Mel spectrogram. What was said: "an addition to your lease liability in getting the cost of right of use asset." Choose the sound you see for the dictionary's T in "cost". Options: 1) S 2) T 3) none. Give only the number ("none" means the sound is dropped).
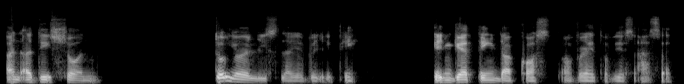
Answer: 2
